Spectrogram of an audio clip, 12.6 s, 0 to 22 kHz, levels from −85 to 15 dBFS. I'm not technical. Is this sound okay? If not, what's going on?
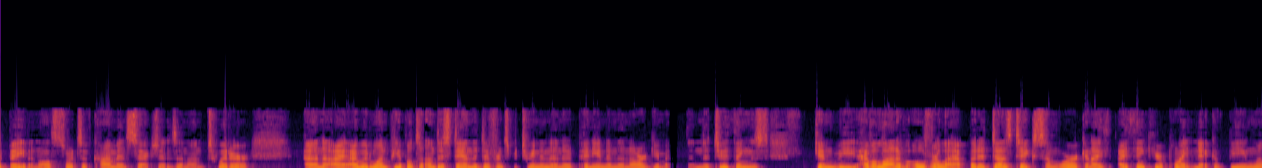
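No, not quite. The whole recording has a rough, grainy edge to the speech, with a fuzzy, artificial sheen on top. That's most likely low-delay AAC compression, the kind used for video calls. It squeezes the sound into very short chunks so there's little lag, and squeezing it that hard smears the natural ring of a voice and lets a hiss creep into it.

On top of that, there are four brief dropouts from AAC frame loss with muting. Small pieces of the stream never arrived, so the player filled those gaps with silence, fading out and back in. You'll hear short soft holes at 1.64, 4.22 and 12.02 seconds, each about 30 ms. A longer one at 6.68 seconds lasts about 90 ms, which fits several missing pieces in a row.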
